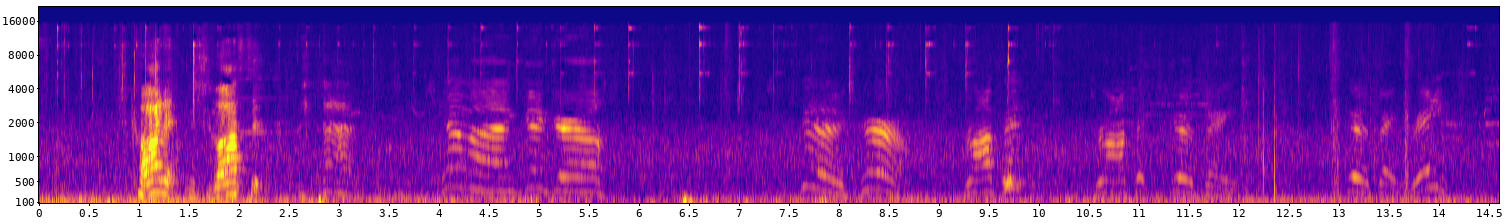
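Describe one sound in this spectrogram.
A man calls out to a dog with an excited, high voice.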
